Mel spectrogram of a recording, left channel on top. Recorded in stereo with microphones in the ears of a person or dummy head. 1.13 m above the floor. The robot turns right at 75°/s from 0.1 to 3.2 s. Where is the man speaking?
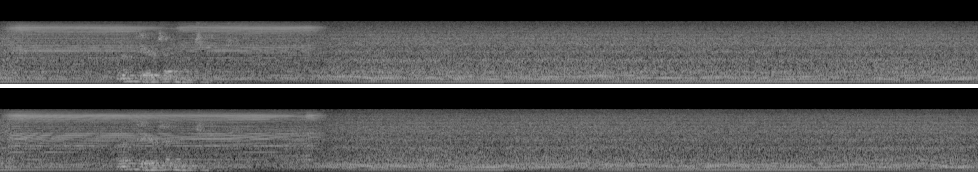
Straight ahead, 7.5 m; by 2.5 s 100° left, 7.5 m.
